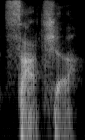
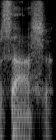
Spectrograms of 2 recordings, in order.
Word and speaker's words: Satya: Satya, that's how they pronounce it. Satya. Yeah, I mean, I call him Sasha.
